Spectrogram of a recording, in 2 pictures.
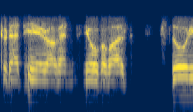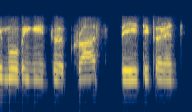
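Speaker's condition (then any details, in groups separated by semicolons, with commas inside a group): Parkinson's disease; walks 3 miles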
